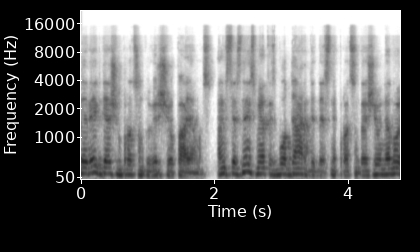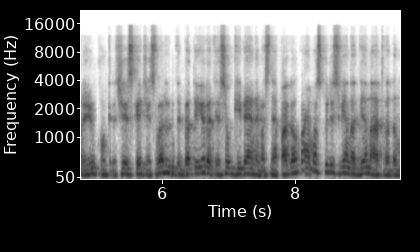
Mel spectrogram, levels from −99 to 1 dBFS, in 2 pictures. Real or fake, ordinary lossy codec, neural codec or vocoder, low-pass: real; Opus, 16 kbps; none; 14.4 kHz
